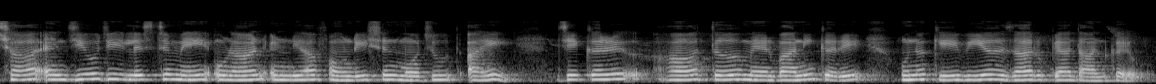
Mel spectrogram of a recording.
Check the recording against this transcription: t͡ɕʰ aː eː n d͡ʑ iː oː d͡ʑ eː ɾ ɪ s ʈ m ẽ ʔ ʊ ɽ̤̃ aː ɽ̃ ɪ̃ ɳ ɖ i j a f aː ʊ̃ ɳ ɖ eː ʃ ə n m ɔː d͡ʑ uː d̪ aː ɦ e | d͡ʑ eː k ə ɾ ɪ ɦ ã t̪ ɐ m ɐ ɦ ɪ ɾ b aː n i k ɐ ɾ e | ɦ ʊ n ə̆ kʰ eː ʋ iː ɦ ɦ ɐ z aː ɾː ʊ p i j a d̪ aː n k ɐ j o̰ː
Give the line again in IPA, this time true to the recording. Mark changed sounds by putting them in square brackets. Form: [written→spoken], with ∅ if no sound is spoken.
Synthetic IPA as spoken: t͡ɕʰ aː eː n d͡ʑ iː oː d͡ʑ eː [ɾ→l] ɪ s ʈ m ẽ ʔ ʊ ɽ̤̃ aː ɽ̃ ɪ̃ ɳ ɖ i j a f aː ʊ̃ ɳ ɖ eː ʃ ə n m ɔː d͡ʑ uː d̪ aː ɦ e | d͡ʑ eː k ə ɾ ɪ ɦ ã t̪ ɐ m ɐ ɦ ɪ ɾ b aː n i k ɐ ɾ e | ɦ ʊ n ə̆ kʰ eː ʋ iː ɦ ɦ ɐ z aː ɾː ʊ p i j a d̪ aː n k ɐ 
